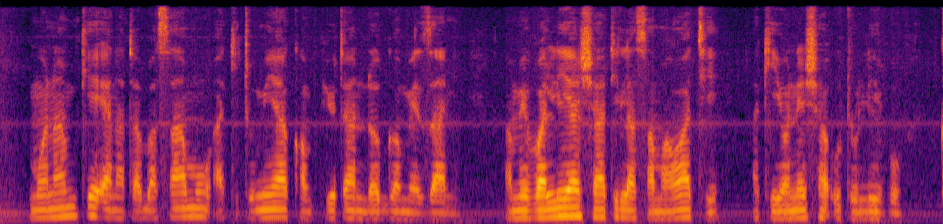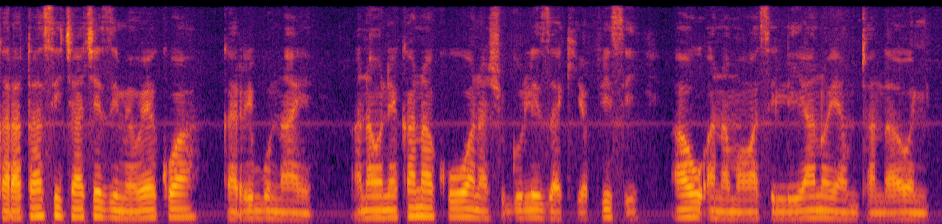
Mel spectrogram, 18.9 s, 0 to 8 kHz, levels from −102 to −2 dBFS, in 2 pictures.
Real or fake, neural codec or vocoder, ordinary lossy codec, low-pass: real; none; MP3, 64 kbps; 7.2 kHz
